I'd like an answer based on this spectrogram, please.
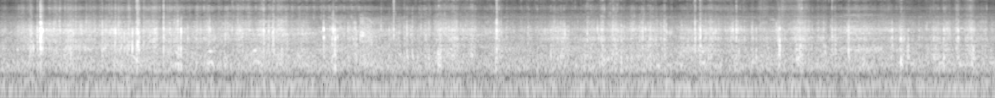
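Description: Teak leaves crinkling and rustling in the hands as a leaf bundle is wrapped and tied with fibre: a run of small, irregular crackles and rustles.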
